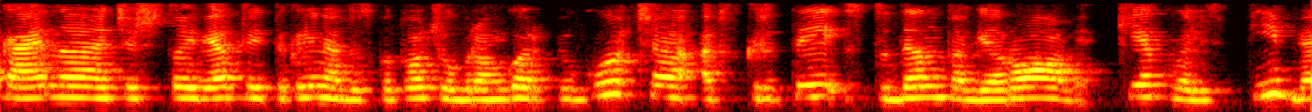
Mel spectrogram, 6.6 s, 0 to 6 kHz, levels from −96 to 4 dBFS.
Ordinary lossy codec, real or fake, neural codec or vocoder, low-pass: MP3, 48 kbps; real; none; 5.4 kHz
